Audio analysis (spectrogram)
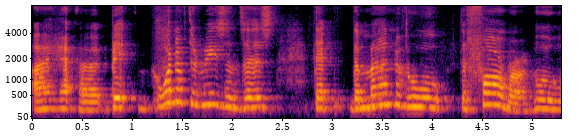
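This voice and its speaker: Somewhat breathy, a woman speaks at a medium pitch with very wide pitch swings. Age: 80s+. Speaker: holocaust survivor, retired journalist. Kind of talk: interview answer. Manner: warm, smiling.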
